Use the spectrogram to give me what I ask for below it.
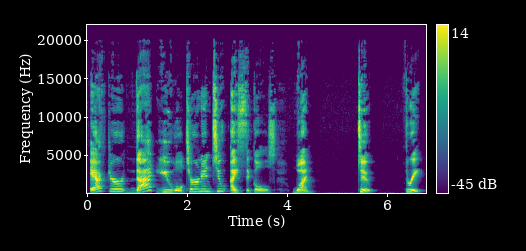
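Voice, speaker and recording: A woman reading aloud, voicing an angry, urgent man who booms orders over a loudspeaker. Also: lively intonation, slow pace, full character voice. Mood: threatening. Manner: commanding, urgent, shouting. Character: booming, angry male voice of space control.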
